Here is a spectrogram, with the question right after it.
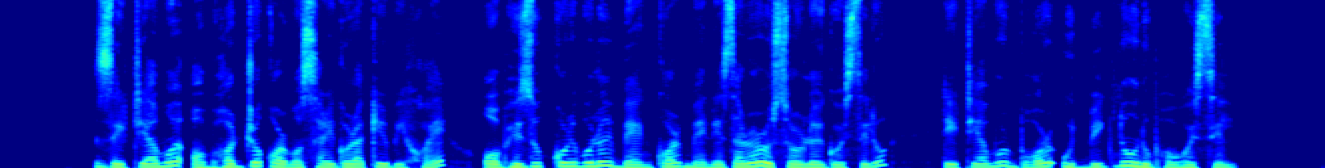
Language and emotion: Assamese, fearful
